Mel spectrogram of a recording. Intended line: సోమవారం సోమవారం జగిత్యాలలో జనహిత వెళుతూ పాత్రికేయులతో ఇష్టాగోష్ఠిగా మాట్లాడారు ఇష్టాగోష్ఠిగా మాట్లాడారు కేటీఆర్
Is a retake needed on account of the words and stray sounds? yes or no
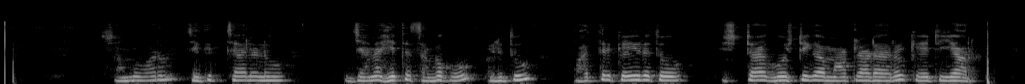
yes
